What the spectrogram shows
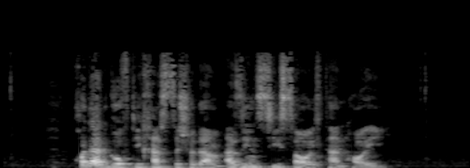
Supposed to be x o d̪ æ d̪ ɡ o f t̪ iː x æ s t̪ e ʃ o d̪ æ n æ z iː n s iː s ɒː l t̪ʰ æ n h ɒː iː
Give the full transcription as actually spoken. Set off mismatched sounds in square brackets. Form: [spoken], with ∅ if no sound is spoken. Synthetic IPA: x o d̪ æ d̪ ɡ o f t̪ iː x æ s t̪ e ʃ o d̪ æ [m] æ z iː n s iː s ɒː l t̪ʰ æ n h ɒː iː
